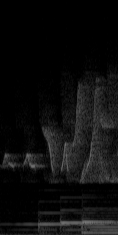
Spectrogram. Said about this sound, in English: later study to find out what birds may be singing here when no one is around to listen. I'll be returning to Spooky Hollow a few more times this month to move the recording devices around and to get a sense of what birds are breeding here this year.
